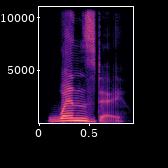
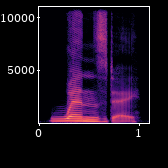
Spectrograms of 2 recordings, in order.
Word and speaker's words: Wednesday: Let's start with Wednesday, which we already touched on. Correct pronunciation, Wednesday, not Wed-nes-day.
